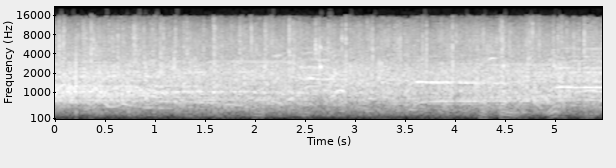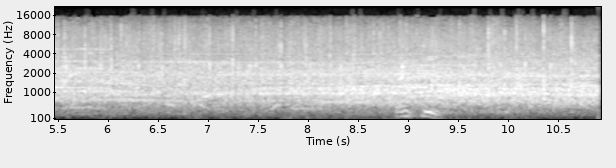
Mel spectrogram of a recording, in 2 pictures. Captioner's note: cheers and applause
